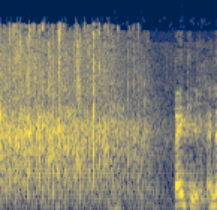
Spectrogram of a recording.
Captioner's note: applause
